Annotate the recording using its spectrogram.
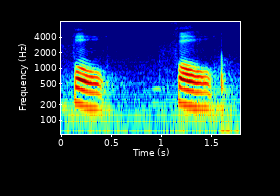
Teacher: again oh it turns almost into a dark L like full if you make a very very back ooh you'll get a dark L as in full full with no alveolar contact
